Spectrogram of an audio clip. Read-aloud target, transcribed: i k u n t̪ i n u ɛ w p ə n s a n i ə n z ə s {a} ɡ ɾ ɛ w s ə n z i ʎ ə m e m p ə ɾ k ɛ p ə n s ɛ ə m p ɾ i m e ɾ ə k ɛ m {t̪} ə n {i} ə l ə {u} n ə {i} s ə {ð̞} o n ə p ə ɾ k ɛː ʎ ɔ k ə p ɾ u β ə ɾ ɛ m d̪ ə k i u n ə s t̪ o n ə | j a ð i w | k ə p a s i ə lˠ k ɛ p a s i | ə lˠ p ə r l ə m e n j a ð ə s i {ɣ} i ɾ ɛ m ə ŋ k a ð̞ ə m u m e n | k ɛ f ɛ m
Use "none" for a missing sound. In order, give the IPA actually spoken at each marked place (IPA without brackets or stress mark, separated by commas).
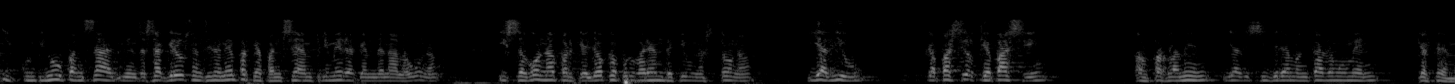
a, d̪, a, u, i, ɣ̞, ð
